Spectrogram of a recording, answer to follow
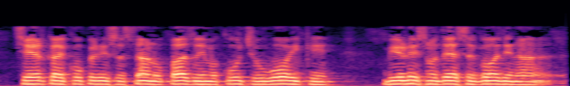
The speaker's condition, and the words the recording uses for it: Parkinson's disease. I vi imate poteškoća zdravstvenih, bolujete od Parkinsonove bolesti, ali se naravno to ne vidi na radiju, mi pričamo najnormalnije, uspevate i da prevaziđete te teškoće, nije to lako.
